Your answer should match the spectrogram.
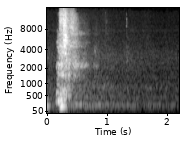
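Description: A single sharp, breathy burst from a person, half a second long, right at the start and fading quickly.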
